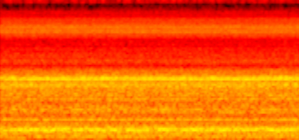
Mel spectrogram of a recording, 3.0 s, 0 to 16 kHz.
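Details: Ametek 117104-01 draft inducer motor after replacement of the noisy, non-starting unit: steady even blower hum with constant whine, no rattle or scrape; runs like new.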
